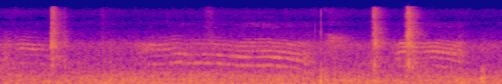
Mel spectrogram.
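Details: A domestic cat gives two long, drawn-out meows, the first wavering and falling over more than a second, the second shorter, with sharp knocks and clicks between; it keeps crying even after being fed wet food.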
